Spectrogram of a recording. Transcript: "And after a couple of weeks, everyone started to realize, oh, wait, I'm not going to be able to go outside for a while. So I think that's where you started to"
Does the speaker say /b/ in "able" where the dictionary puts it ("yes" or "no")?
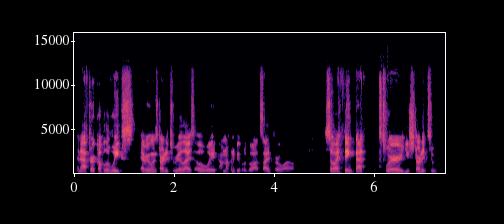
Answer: no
